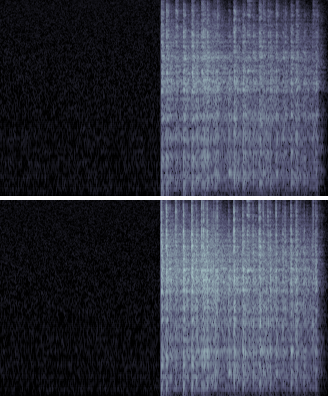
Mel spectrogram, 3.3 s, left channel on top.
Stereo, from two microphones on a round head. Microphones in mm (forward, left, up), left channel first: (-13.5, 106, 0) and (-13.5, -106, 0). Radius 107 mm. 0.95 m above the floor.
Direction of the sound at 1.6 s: 75° right (ahead or behind).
